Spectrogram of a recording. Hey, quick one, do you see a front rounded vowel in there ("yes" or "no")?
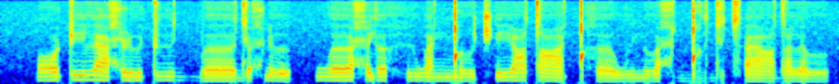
yes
